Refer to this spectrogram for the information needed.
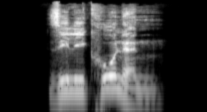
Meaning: dative plural of Silicon
- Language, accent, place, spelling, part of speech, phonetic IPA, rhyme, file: German, Germany, Berlin, Siliconen, noun, [ziliˈkoːnən], -oːnən, De-Siliconen.ogg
